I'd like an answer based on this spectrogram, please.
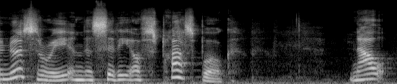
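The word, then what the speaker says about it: Strasbourg: in the city of Strasburg now it's stasbor pronounced and written French and unfortunately I was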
